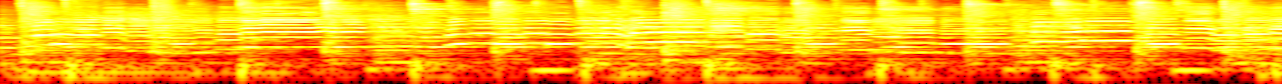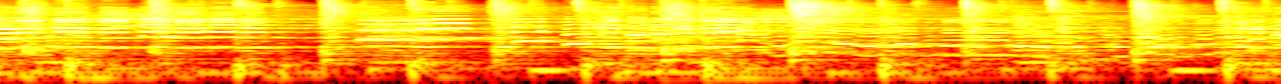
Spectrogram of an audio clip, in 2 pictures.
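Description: Tenor saxophone playing a melodic line over a chamber string orchestra, with a drum kit keeping a steady beat.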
